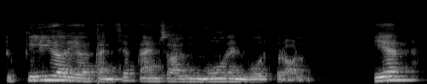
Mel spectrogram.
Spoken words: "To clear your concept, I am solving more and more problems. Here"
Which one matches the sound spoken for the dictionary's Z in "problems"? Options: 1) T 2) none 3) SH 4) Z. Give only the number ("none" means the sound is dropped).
2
